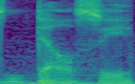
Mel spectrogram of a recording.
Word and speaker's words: DLCI: data link control identifier dlci which is pronounced dely that's how you're going to hear it 99% of the time is Deli this is going to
